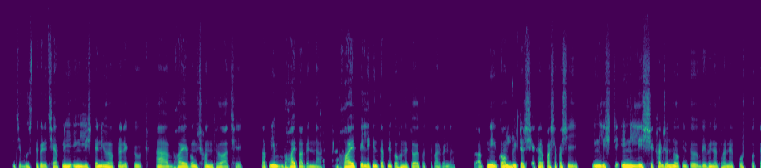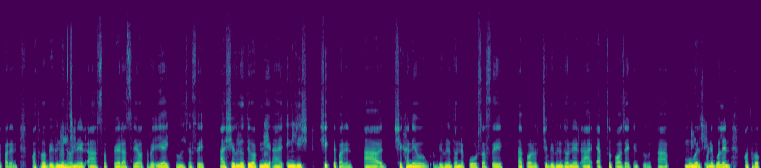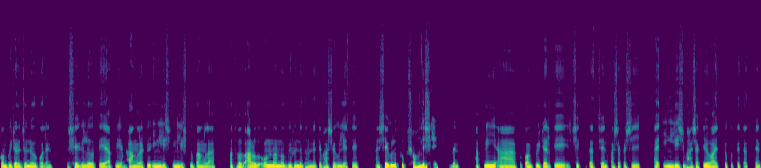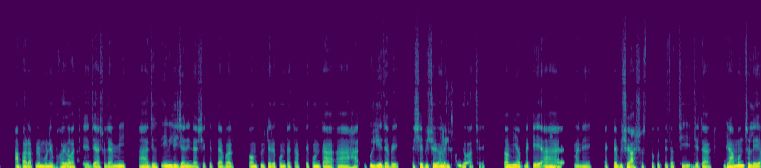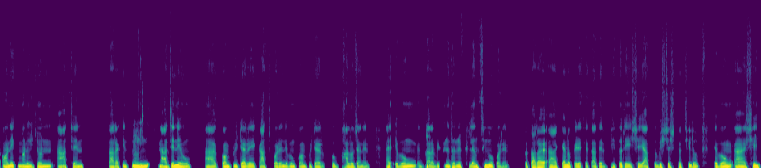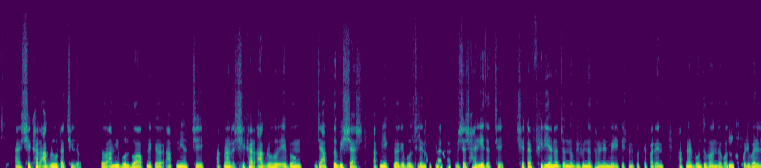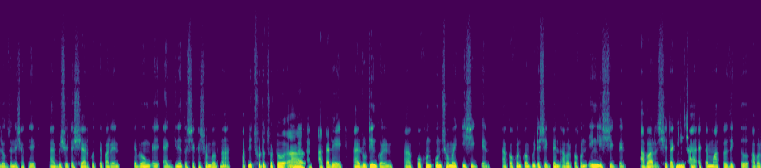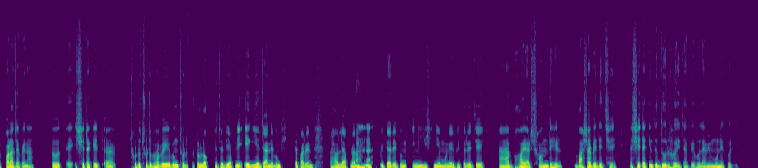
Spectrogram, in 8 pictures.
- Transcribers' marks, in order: tapping; "মাত্রাধিক্য" said as "মাত্রাধিক্ত"
- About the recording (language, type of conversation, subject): Bengali, advice, ভয় ও সন্দেহ কাটিয়ে কীভাবে আমি আমার আগ্রহগুলো অনুসরণ করতে পারি?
